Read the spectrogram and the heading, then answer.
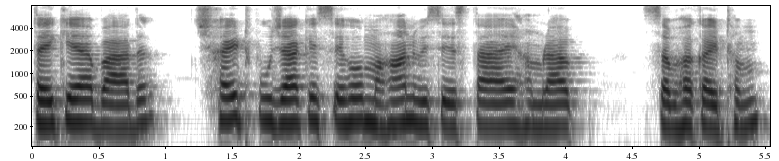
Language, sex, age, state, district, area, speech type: Maithili, female, 18-30, Bihar, Muzaffarpur, rural, spontaneous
